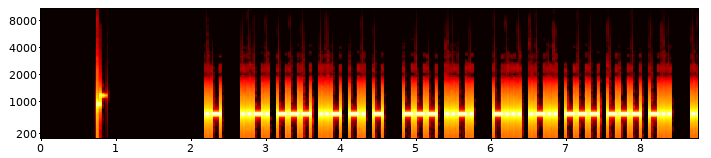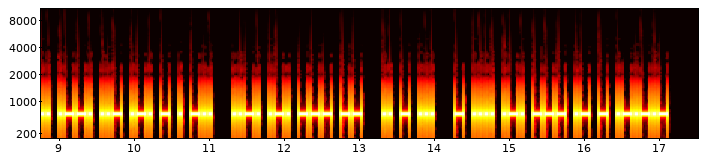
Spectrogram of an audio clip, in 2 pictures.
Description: Morse code, heard as a keyed tone, about 30 wpm, 700 Hz. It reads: A FOUNT OF BLOOD SPURTED FROM ITS THROAT.
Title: A Sound Of Thunder 30wpm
